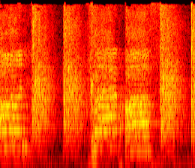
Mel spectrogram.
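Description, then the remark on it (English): Hand claps come in sharp bursts, alternating with short tuneful vocal phrases of the jingle for the Clapper, a clap-activated switch, in a bouncy rhythm, with clap clusters repeating about every second. “clap on, clap off the clapper.”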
